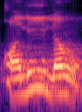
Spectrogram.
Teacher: قاف حروف مستعلیہ میں سے پر پڑھیں گے، لی میں واو یا مدہ ہے اسے 1 الف کے برابر کھینچیں گے اور لو تنوین کے بعد واو ہے، حروف یوبن میں سے تو تنوین کو واو سے ملا کر غنہ کے ساتھ میں پڑھیں گے، اس کو ادغام ناقص کہتے ہیں۔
